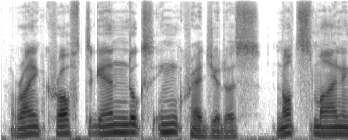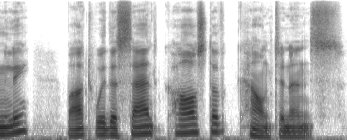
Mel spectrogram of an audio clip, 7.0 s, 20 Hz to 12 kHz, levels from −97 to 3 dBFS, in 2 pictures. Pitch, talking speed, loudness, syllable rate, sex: 120 Hz, 110 wpm, -19 LUFS, 3.7 syllables/s, male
